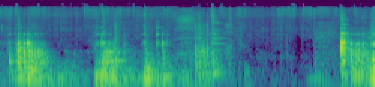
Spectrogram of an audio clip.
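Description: Cooked cauliflower florets tipped and scraped out of a stainless steel pot into a non-stick pot. The metal pots clatter and knock against each other in several short spells, with the loudest knock near the end.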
